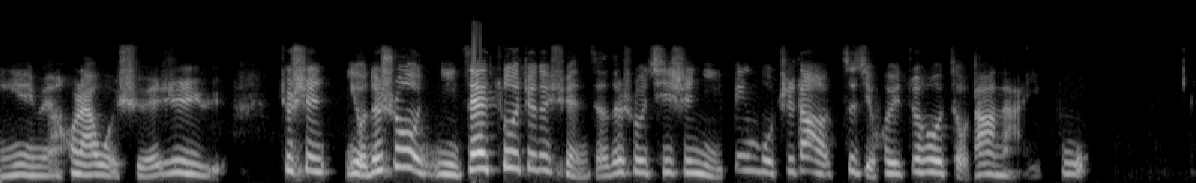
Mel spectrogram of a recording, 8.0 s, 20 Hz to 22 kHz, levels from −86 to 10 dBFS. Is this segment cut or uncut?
uncut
